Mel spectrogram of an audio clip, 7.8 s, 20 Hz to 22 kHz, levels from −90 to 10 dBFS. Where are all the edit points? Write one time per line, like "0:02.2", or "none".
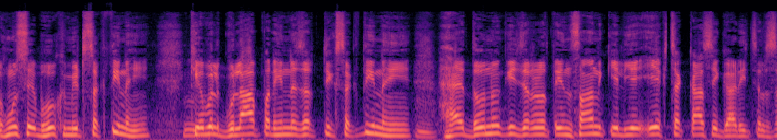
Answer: none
